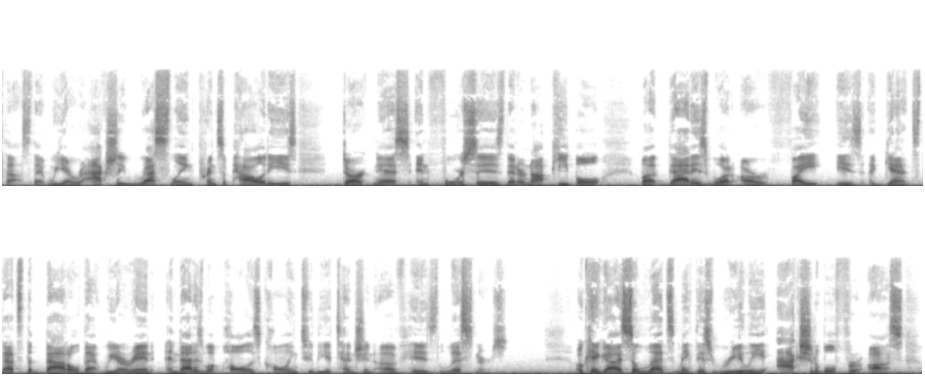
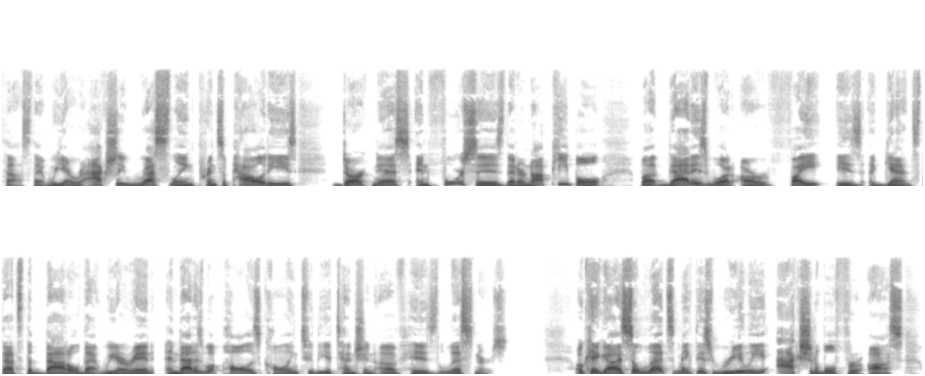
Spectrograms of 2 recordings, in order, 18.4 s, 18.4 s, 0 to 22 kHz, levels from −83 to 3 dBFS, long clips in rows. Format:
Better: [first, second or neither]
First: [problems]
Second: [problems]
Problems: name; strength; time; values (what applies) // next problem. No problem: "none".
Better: second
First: low rumble; faint; throughout; 25 dB below the speech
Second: none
